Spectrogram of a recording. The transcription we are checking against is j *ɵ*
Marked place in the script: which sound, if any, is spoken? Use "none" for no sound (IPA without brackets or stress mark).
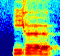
ɵ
